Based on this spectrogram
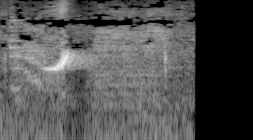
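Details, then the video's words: A grey parrot gives one short, clear whistle that swoops upward and fades quickly, over a quiet indoor background. "African gray Parrot Sound"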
